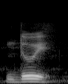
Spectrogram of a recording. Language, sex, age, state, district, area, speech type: Assamese, male, 30-45, Assam, Charaideo, urban, read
